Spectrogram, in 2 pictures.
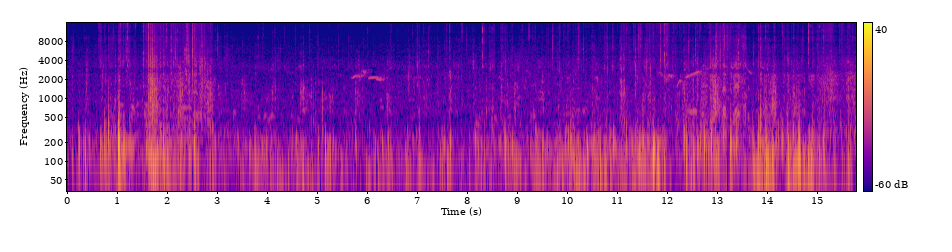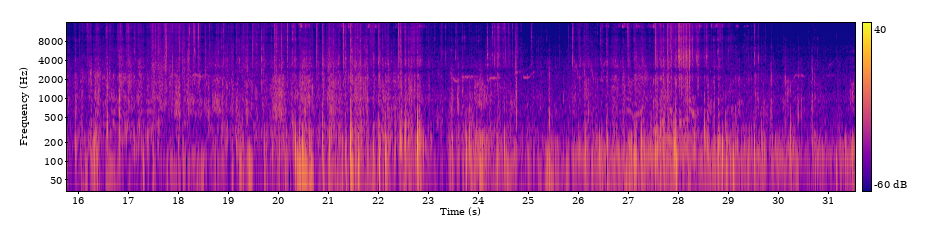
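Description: Horse's hooves cantering on a sand arena, a steady run of dull thuds that grows louder and fades as the horse passes.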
